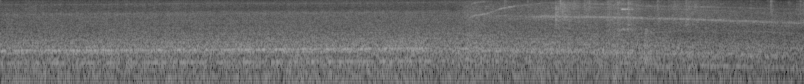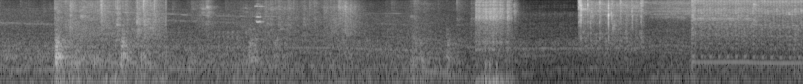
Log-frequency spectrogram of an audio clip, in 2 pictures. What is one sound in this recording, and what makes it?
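A bus engine hums steadily as the bus drives along.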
